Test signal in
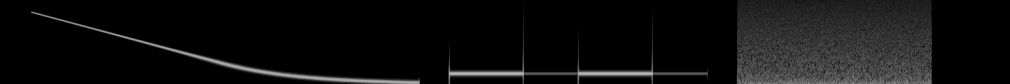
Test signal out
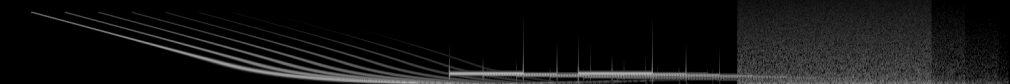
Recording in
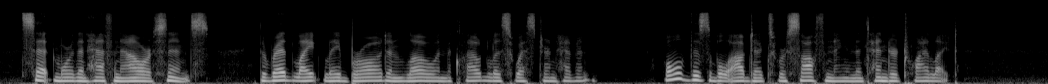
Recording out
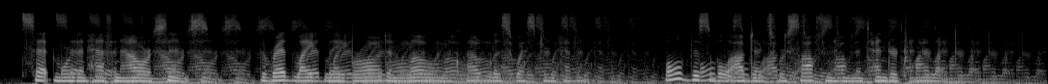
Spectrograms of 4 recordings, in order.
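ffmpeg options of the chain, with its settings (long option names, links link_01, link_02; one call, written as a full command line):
ffmpeg -i in.wav -filter_complex "[0:a]acrossover=split=2700[link_01][link_02];[link_02]acompressor=threshold=-33dB:ratio=4:attack=1:release=60[link_03];[link_01][link_03]amix=inputs=2:normalize=0,asplit=2[link_04][link_05];[link_05]asplit=8[link_06][link_07][link_08][link_09][link_10][link_11][link_12][link_13];[link_06]adelay=335,afreqshift=-37,volume=-8dB[link_14];[link_07]adelay=670,afreqshift=-74,volume=-12dB[link_15];[link_08]adelay=1005,afreqshift=-111,volume=-16dB[link_16];[link_09]adelay=1340,afreqshift=-148,volume=-20dB[link_17];[link_10]adelay=1675,afreqshift=-185,volume=-24.1dB[link_18];[link_11]adelay=2010,afreqshift=-222,volume=-28.1dB[link_19];[link_12]adelay=2345,afreqshift=-259,volume=-32.1dB[link_20];[link_13]adelay=2680,afreqshift=-296,volume=-36.1dB[link_21];[link_14][link_15][link_16][link_17][link_18][link_19][link_20][link_21]amix=inputs=8:normalize=0[link_22];[link_04][link_22]amix=inputs=2:normalize=0,volume=-3.5dB" out.wav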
